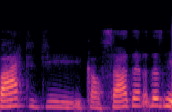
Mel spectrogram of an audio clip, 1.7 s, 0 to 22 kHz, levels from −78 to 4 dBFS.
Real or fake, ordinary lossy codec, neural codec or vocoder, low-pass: real; AAC, 32 kbps; none; 7.2 kHz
